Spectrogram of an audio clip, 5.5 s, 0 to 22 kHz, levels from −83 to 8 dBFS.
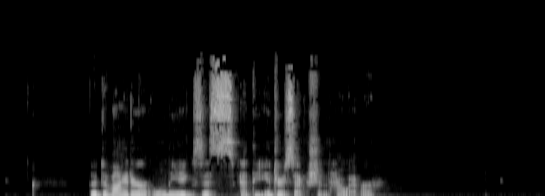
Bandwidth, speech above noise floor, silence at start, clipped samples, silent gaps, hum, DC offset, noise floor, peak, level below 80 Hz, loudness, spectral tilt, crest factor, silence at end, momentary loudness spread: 16 kHz; 57 dB; 0.9 s; under 0.1%; none; none; under 0.1%; -78 dBFS; -4 dBFS; -52 dBFS; -20 LUFS; -4 dB/octave; 20 dB; 1.7 s; 14 LU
